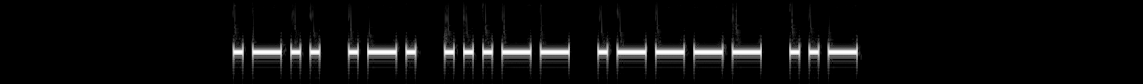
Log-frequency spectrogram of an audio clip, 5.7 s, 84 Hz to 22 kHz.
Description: Morse code, heard as a keyed tone, about 25 wpm, 700 Hz. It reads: LR31U
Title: Code Groups - 5 Letter:Numbers - 25wpm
